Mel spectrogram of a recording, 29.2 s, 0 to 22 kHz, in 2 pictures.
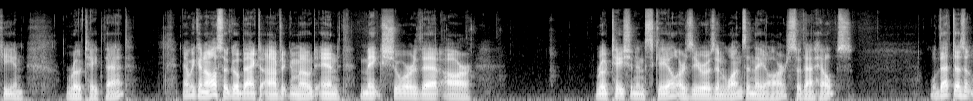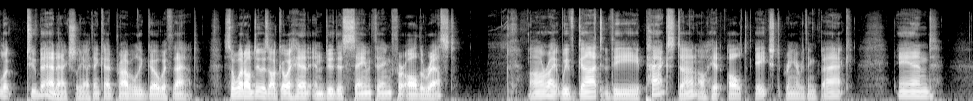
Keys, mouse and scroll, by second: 2.1 click, 3.4 Tab, 5.2 n, 6.0-8.2 scroll up 23, 8.2-8.6 scroll up 10, 12.8 n, 15.0 Tab, 19.2 shift+middle click, 25.9 alt+h, 26.5-27.6 scroll down 5, 26.8 a, 27.6 middle click, 28.4-29.0 scroll down 1, 29.0 scroll down 1.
